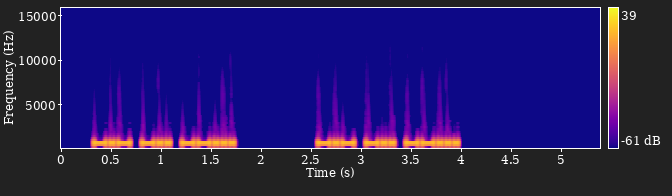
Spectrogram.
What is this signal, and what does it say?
Morse code, heard as a keyed tone, about 30 wpm, 700 Hz. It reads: KD7 KD7
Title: USA Call Sign Prefixes - Repeated 2x - 30wpm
